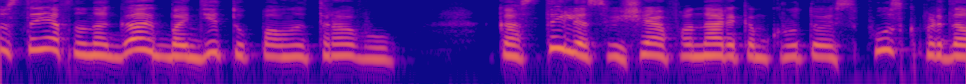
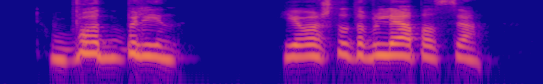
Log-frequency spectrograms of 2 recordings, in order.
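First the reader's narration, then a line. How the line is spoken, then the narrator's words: Irritated. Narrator (Russian): раздраженно заявил он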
